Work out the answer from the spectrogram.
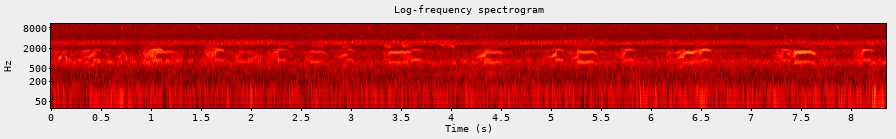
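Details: A flock of Canada Geese gives a steady chorus of overlapping nasal honks, several each second, over a low rumble of distant traffic, after sunset at a roadside quarry during evensong.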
